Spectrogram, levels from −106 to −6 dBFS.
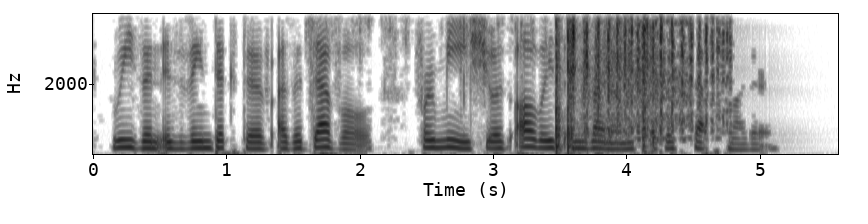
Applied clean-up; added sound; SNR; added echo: classical method spectral subtraction.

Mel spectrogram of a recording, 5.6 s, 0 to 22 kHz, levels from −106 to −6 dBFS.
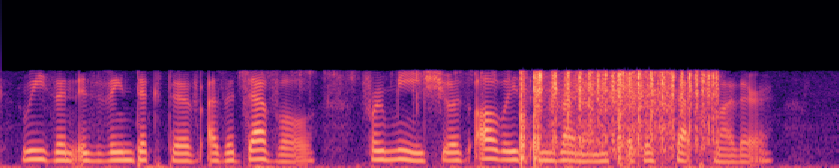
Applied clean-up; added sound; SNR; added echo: none; Coin (dropping); -1 dB; none.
